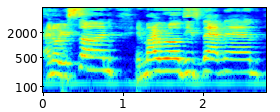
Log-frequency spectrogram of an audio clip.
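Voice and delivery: high, loud, urgent insisting; urgent pleading. Retold or imitated. Barry insisting to Thomas Wayne about his son, urgent high plea. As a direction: convince him fast, urgently. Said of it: "Barry's like".

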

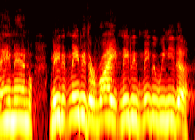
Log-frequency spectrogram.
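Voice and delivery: high-pitched mock panic; panicking. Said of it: "all these other guys are panicking".

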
